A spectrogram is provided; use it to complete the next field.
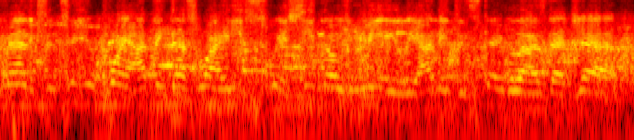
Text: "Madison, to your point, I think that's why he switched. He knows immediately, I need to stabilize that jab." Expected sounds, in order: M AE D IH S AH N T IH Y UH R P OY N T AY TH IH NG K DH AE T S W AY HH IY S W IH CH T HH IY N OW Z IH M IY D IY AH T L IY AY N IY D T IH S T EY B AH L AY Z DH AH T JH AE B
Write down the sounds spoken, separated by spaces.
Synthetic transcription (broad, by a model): M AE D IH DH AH T IH Y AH R P OY N T AY TH IH NG K DH AE T S W AY HH IY S W IH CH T HH IY N OW Z IH M IY D IY AH T L IY AY N IY D T IH S T EY B AH L AY Z DH AH T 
